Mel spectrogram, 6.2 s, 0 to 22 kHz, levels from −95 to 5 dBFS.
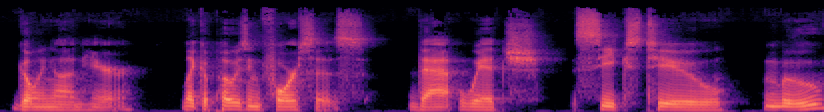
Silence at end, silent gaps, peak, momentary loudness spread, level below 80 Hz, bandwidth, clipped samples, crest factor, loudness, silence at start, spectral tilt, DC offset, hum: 0 s; none; -6 dBFS; 10 LU; -58 dBFS; 16.5 kHz; under 0.1%; 18 dB; -25 LUFS; 0.1 s; -4 dB/octave; under 0.1%; none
